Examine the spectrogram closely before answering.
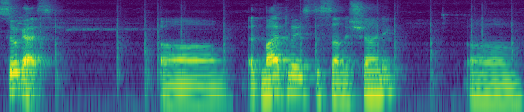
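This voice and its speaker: Spoken at a fairly slow pace with a non-native accent, the clip carries noticeable background noise. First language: not English. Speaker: gaming YouTuber. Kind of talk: tutorial. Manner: hesitant, many fillers.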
